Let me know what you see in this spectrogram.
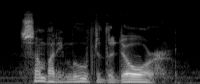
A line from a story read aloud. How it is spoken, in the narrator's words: she quietly said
